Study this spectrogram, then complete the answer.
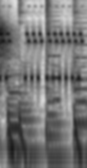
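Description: A phone ringtone in a Phoenix Wright: Ace Attorney game, a quick electronic pattern of bright repeated beeps in two short bursts, loud and alone.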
